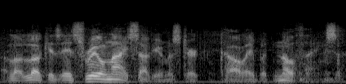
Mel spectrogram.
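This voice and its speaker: An actor playing a steady, kindly, plain-spoken Old West marshal in an American 1950s radio Western, speaking in a thoughtful, measured way. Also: male voice, deep voice, a little hiss or hum. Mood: easygoing, kindly. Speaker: lead actor and narrator. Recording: vintage radio recording, music behind.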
